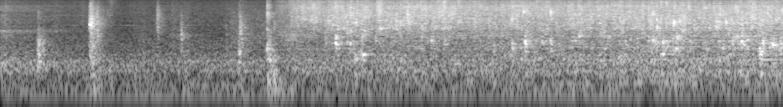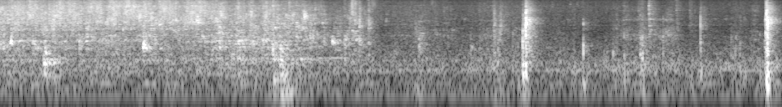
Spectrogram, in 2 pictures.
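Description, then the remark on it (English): A faucet runs steadily for several seconds as a Sticky Buddy sticky roller is rinsed clean under the stream of plain water, with a few sharp knocks and handling clicks before and after the water flows. “And I've been using this again and again, just cleaning off with normal water, drying it off.”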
